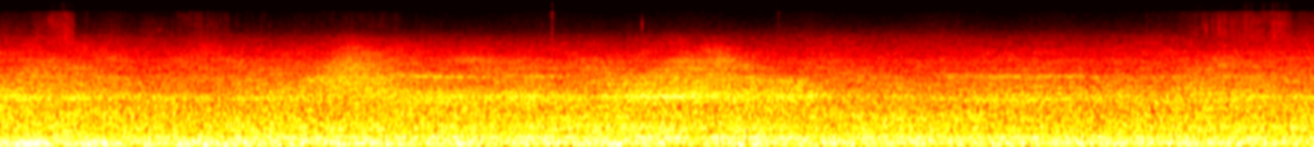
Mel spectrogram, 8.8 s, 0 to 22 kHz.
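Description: Steady broadband roar of an Airbus A350-900 jet airliner taxiing at Los Angeles International Airport, loud and continuous throughout with faint rising engine tones, no voices.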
